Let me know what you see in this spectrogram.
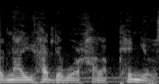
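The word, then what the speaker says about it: jalapeño: to think about it jalapeno it's not jalapeno it's jalapeno so we're going to get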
